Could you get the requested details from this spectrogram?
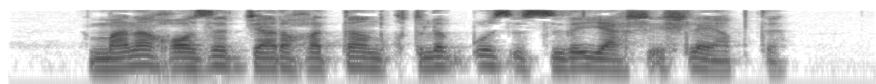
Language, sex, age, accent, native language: Uzbek, male, 19-29, Jizzax, Uzbek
